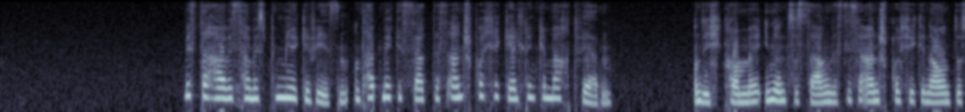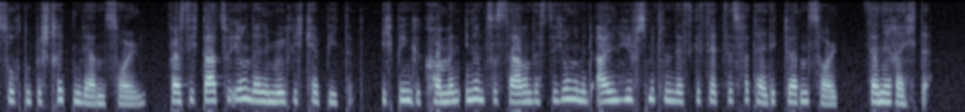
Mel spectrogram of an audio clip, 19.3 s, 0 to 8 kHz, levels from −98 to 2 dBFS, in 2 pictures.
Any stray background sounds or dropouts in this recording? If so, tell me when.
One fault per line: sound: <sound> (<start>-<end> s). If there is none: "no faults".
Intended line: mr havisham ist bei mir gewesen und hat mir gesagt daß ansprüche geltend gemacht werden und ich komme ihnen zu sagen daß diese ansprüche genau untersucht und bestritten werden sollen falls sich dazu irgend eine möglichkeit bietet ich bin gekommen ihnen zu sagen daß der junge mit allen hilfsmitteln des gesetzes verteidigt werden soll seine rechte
no faults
